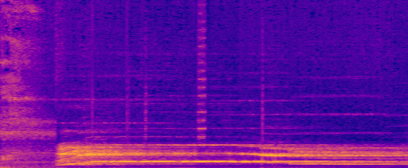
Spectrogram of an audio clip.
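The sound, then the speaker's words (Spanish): A long, sustained wolf howl sound effect rises sharply and holds steady for several seconds, loud, with a smooth, slightly wavering tone and no talking over it. “Y ese efectillo naco que de verdad.”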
